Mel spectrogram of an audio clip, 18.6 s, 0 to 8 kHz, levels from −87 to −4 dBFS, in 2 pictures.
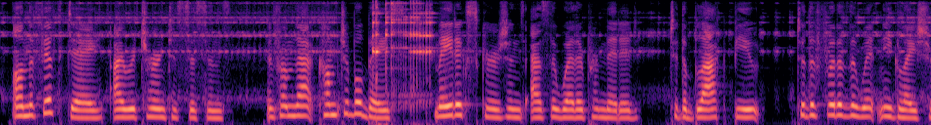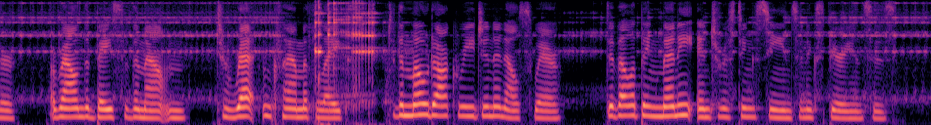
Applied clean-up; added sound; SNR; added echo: none; Coin (dropping); 11 dB; none.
